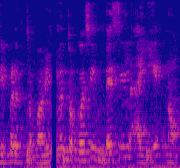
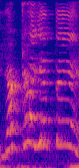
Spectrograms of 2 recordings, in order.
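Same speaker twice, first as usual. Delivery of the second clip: shouted; much slower than usual. Retold or imitated. Lady caller screaming at the agent, high shout. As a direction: scream it, drawn out. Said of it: "Y gritó así".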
